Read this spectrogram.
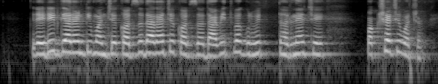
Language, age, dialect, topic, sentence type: Marathi, 25-30, Varhadi, banking, statement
